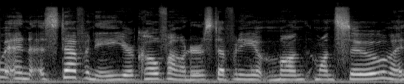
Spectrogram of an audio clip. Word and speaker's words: Monseu: And when you and Stephanie, your co-founder, Stephanie Monseu, am I saying it right? Monseu, yep. Monseu.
